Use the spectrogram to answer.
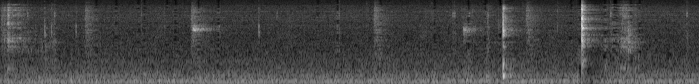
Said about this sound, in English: now we're going to fill our sprayed mini wells with a tablespoon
